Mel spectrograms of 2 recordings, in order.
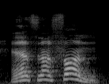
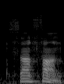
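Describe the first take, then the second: First: "fun" hit high and loud, falling; stress on fun. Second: Said in the usual way. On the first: Real, not acted. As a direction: push "not fun" up sharply then drop.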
